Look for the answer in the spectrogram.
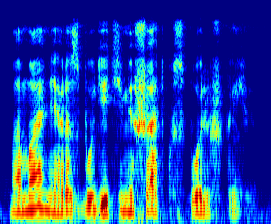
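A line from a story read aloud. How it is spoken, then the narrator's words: Quiet request. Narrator (Russian): Наталья тихо попросила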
